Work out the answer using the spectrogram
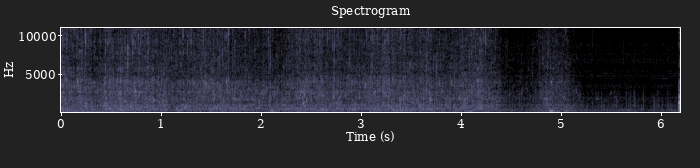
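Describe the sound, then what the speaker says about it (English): Ten litres of water poured into a brewing pot in a beer brewing simulator game, a continuous gushing trickle at moderate level that tapers off and stops, followed by near silence. "Pick it up. Pour it in."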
